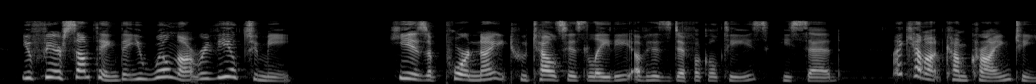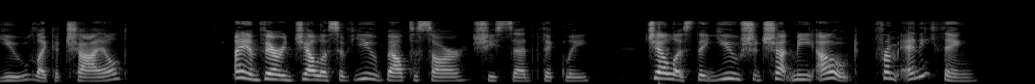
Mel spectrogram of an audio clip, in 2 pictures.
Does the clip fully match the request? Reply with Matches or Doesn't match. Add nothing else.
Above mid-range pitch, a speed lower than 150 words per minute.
Doesn't match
